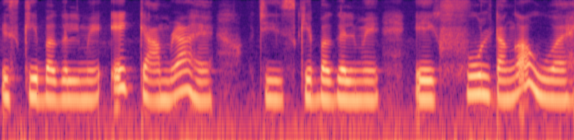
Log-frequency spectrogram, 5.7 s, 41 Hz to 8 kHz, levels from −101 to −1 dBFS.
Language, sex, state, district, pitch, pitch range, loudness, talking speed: Hindi, female, Jharkhand, Ranchi, 195 Hz, 190-210 Hz, -16 LUFS, 145 wpm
